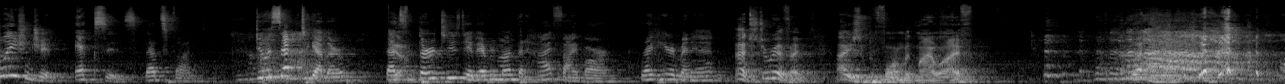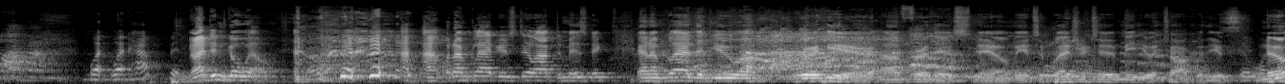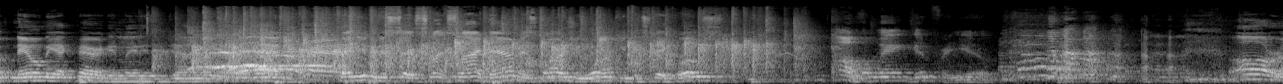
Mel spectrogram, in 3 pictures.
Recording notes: a spectacular live show recorded at The PIT in NYC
